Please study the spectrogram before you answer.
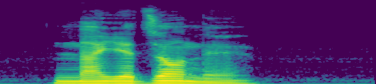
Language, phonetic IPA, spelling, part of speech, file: Polish, [ˌnajɛˈd͡zɔ̃nɨ], najedzony, adjective, Pl-najedzony.ogg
